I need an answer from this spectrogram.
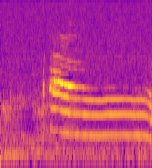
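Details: Exotic Shorthair kitten wanting lots of hugs and scratches, giving one clear drawn-out meow with stacked harmonics, starting high then gently falling and levelling off over about a second, indoors.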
